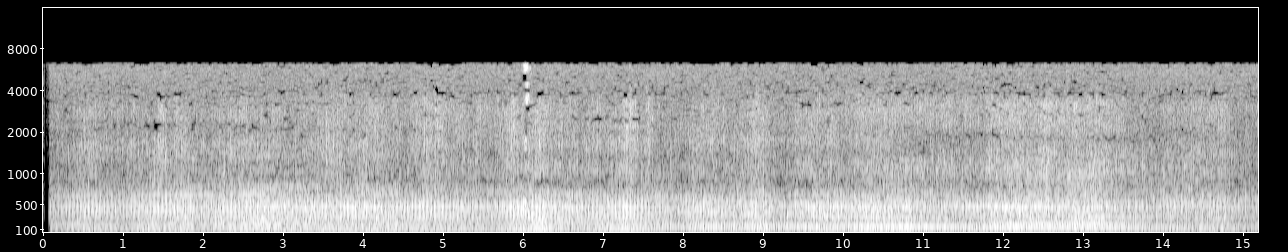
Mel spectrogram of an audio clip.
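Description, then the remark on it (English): Shanghai Lil's propeller plane's engine drones loudly and continuously as she stunts the plane to escape a pursuer, its pitch swelling slightly now and then, with no voices present. “Meanwhile, Shanghai Lil continues her attempt to escape her pursuer by stunting her plane.”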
